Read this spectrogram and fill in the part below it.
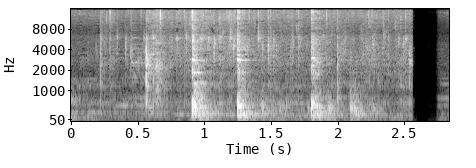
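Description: Chopped shallots and dried red chillies sizzle in hot oil in a pan for a Kerala curry, with bursts of crackling as they are stirred, close and clear before the sound cuts off.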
